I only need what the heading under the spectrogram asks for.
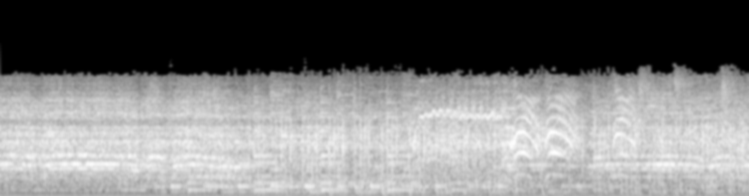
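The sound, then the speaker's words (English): A westbound limited train bound for California rumbles steadily past on the left, loud, as a horse whinnies partway through with shrill rising and falling cries over the constant rolling noise. “The train which is about to pass us on the left is the westbound limited for California. The Pony Express.”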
